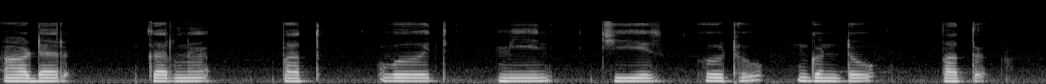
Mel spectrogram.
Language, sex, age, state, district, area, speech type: Kashmiri, male, 18-30, Jammu and Kashmir, Kupwara, urban, read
